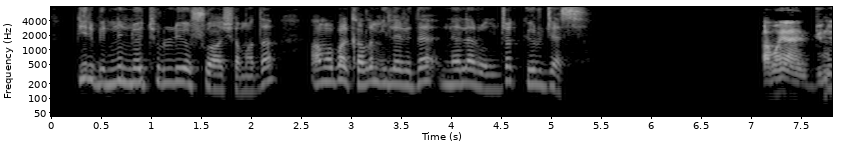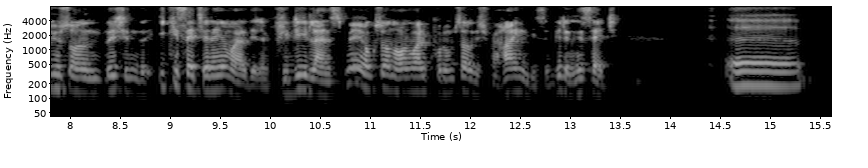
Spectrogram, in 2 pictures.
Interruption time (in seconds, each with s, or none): none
